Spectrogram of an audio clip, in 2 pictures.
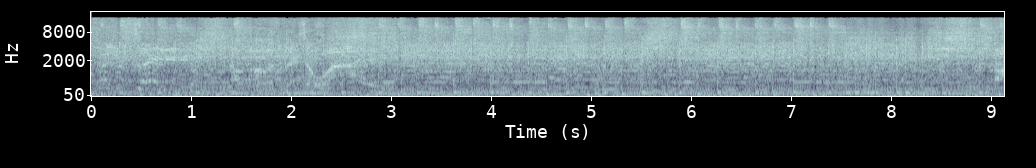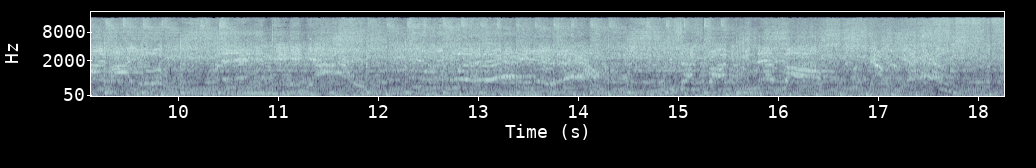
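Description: Loud, fast heavy metal plays continuously, with dense distorted guitars, pounding drums and shouted vocals filling the whole stretch at a steady, driving pace.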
